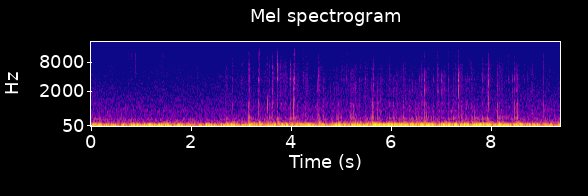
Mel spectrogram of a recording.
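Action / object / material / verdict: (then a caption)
scrape / glycerin soap bar / glycerin soap / none. A small, solid, translucent blue gemstone-shaped glycerin soap bar is held and scratched with long acrylic nails, leaving its surface scraped. Quick, dry clicking scratches pick up after the first few seconds and continue over a steady low hum.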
